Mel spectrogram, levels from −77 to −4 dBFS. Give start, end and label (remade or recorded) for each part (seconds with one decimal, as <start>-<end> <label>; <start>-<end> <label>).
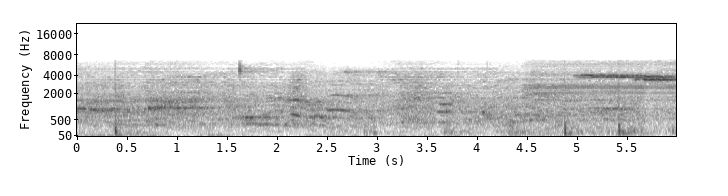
0.0-2.3 remade; 2.3-3.0 recorded; 3.0-4.2 remade; 4.2-6.0 recorded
